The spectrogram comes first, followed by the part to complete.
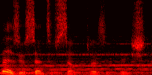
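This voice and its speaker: A man's voice: lowish voice, very animated, moderate pace. An actor playing a cold, ruthless male mercenary who talks with scornful contempt in a video game scene. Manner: scornful, sneering. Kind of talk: video game cutscene acting. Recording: loud music behind.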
